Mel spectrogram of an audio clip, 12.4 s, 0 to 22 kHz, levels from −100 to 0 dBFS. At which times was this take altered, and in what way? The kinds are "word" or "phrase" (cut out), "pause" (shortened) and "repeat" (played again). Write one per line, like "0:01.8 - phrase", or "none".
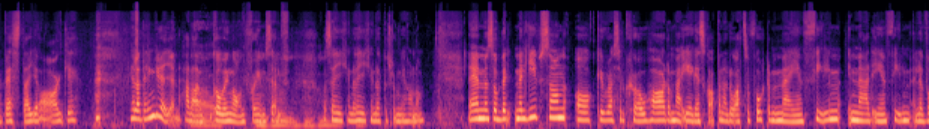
0:04.7 - repeat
